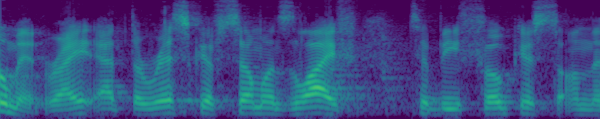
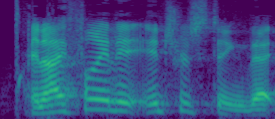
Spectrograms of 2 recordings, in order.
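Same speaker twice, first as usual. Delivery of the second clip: normal talking voice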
